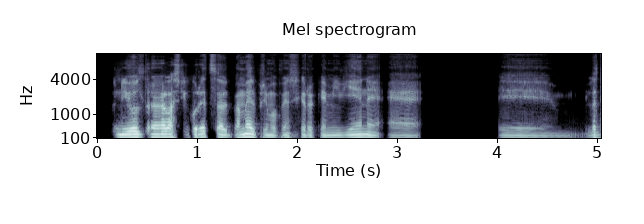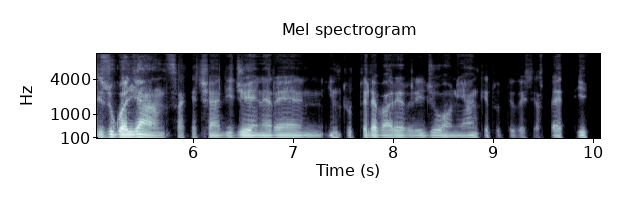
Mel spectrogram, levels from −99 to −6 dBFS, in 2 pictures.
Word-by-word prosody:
Quindi 110 Hz, 0 st, +4 dB
oltre 115 Hz, 0 st, +4 dB
alla 115 Hz, 0 st, +7 dB
sicurezza 110 Hz, +1 st, 0 dB
per 105 Hz, +2 st, -3 dB
me 120 Hz, -, +7 dB
il 115 Hz, -, +5 dB
primo 100 Hz, -2 st, -4 dB
pensiero 100 Hz, +1 st, -6 dB
che 100 Hz, -, -7 dB
mi 95 Hz, 0 st, -3 dB
viene 105 Hz, -1 st, 0 dB
è, 95 Hz, -2 st, -10 dB, 0.8 s
ehm, 90 Hz, -3 st, -12 dB
la 105 Hz, -, -8 dB
disuguaglianza 105 Hz, -2 st, +4 dB
che -, -, -18 dB
c'è 95 Hz, -1 st, -6 dB
di 95 Hz, +1 st, -10 dB
genere 95 Hz, 0 st, -1 dB
in 95 Hz, -1 st, -9 dB
in 100 Hz, -, -10 dB
tutte 95 Hz, +1 st, -10 dB
le 100 Hz, -, 0 dB
varie 95 Hz, 0 st, -4 dB
religioni, 95 Hz, -1 st, -8 dB
anche 95 Hz, 0 st, -10 dB
tutti -, -, -25 dB
questi -, -, -23 dB
aspetti 100 Hz, -, -11 dB
95 Hz, 180 wpm, -24 LUFS, 95-105 Hz, 0.8 s, alla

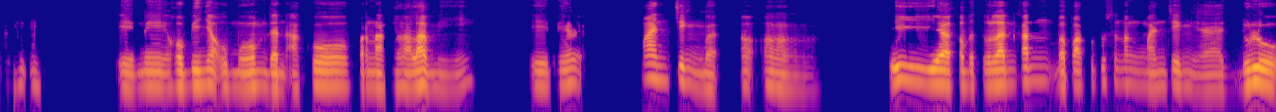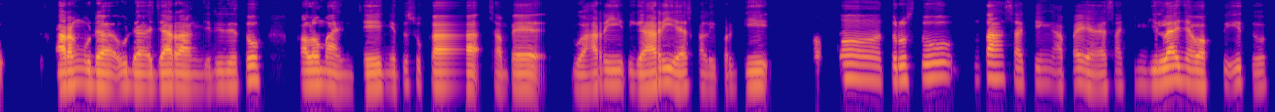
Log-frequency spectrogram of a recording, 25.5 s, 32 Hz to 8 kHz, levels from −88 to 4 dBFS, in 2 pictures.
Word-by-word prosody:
Mhm 130 Hz, -, -15 dB
mhm. 120 Hz, -, -15 dB, 0.8 s
Ini 115 Hz, 0 st, -5 dB
hobinya 125 Hz, +2 st, +1 dB
umum 115 Hz, +1 st, -2 dB
dan 110 Hz, -1 st, +2 dB
aku 120 Hz, +2 st, 0 dB
pernah 115 Hz, -1 st, 0 dB
ngalami, 110 Hz, -1 st, +3 dB, 0.6 s
ini 120 Hz, -2 st, -6 dB
l 130 Hz, +2 st, -3 dB, 0.7 s
mancing 155 Hz, -8 st, +2 dB
Mbak, 105 Hz, -2 st, -4 dB, 0.3 s
heeh. 115 Hz, -4 st, -6 dB, 1.0 s
Iya, 145 Hz, -4 st, +3 dB
kebetulan 125 Hz, +1 st, +4 dB
kan 150 Hz, +1 st, +4 dB, 0.2 s
bapakku 120 Hz, +1 st, -1 dB
tuh 140 Hz, -, -12 dB
senang 135 Hz, -2 st, -8 dB
mancing 115 Hz, +1 st, -5 dB
ya 100 Hz, 0 st, -8 dB, 0.2 s
dulu, 140 Hz, +3 st, +6 dB, 0.7 s
sekarang 125 Hz, +2 st, +8 dB
udah 120 Hz, -3 st, +2 dB
udah 110 Hz, -2 st, -2 dB
jarang, 115 Hz, -2 st, +5 dB
jadi 110 Hz, +3 st, -14 dB
dia 120 Hz, 0 st, -4 dB
tuh 160 Hz, 0 st, +2 dB, 0.4 s
kalau 125 Hz, 0 st, +3 dB
mancing 110 Hz, -1 st, -3 dB
itu 120 Hz, +4 st, -16 dB
suka 125 Hz, -2 st, 0 dB, 0.6 s
sampai 110 Hz, +1 st, -1 dB, 0.3 s
2 105 Hz, -1 st, -4 dB
hari, 125 Hz, 0 st, -5 dB
3 115 Hz, 0 st, +2 dB
hari 135 Hz, -2 st, +1 dB
ya, 110 Hz, -, 0 dB
sekali 105 Hz, -2 st, -15 dB
pergi. 115 Hz, +3 st, -7 dB, 0.5 s
Heeh, 165 Hz, -3 st, -3 dB
terus 155 Hz, +1 st, -2 dB
tuh 180 Hz, +1 st, -4 dB, 0.2 s
entah 175 Hz, +2 st, +3 dB
saking, 135 Hz, -4 st, -10 dB
apa 120 Hz, +3 st, -8 dB
ya, 115 Hz, -5 st, -4 dB
saking 125 Hz, +1 st, -18 dB
gilanya 140 Hz, 0 st, +3 dB
waktu 120 Hz, 0 st, -3 dB, 0.2 s
itu, 115 Hz, -2 st, -14 dB
120 Hz, 125 wpm, -24 LUFS, 110-135 Hz, 1.0 s, sekarang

